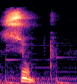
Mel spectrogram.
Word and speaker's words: soup: شوربة بالانجلش اسمها soup. soup مش soap عشان في ناس بيقولوها soap.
